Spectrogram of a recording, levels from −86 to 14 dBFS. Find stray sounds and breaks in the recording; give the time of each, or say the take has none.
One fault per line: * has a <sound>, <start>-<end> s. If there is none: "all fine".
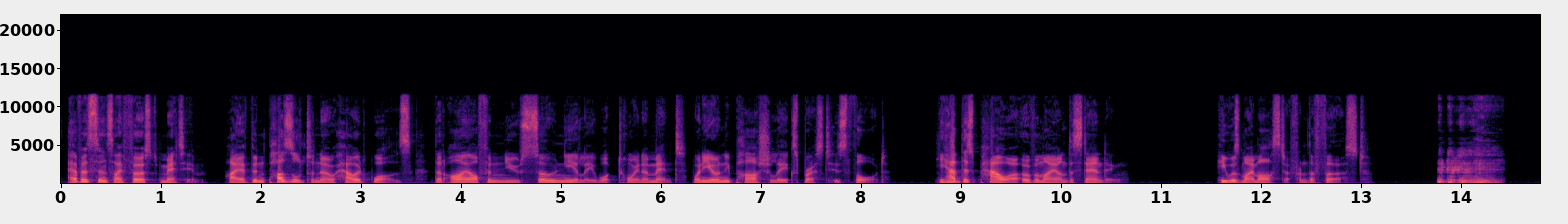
* has a throat clearing, 13.8-14.5 s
